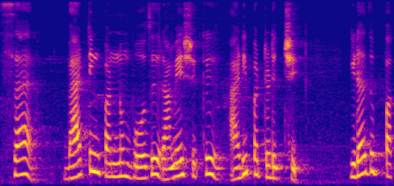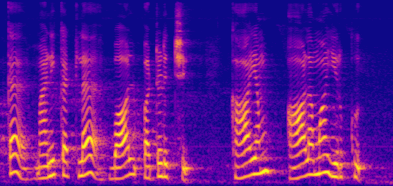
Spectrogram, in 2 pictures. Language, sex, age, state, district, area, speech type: Tamil, female, 18-30, Tamil Nadu, Tiruvallur, rural, read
